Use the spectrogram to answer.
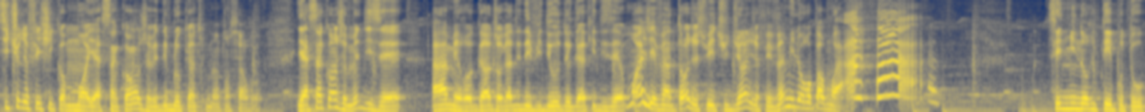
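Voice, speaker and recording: Over background music, a man speaks at a medium pitch and moderate pace. His tone is animated, his intonation lively. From Paris region, France (Créteil). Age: 20s. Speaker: podcast host. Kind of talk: motivational monologue. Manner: animated, casual slang.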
